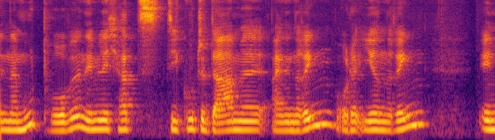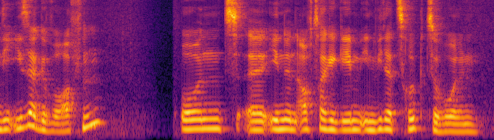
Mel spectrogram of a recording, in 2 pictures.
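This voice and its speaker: This man has a normal speaking voice with a fairly high pitch and ordinary pitch variation. He keeps a moderate pace and very even loudness. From Munich, Bavaria. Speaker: podcast co-host. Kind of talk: casual chat; storytelling.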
